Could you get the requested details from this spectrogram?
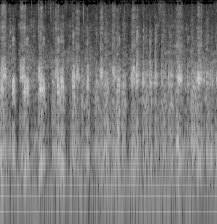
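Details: Flock of domestic Desi ducks kept on a village farm in Andhra Pradesh, India, during morning egg collection. Dense, overlapping nasal quacks come in rapid bursts of two to three per second, with steady flock chatter underneath.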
